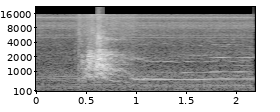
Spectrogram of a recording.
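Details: A cat wailing in a plaintive way during a near-daily confrontation with another cat; a brief harsh burst settles into a steady, drawn-out moaning tone.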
